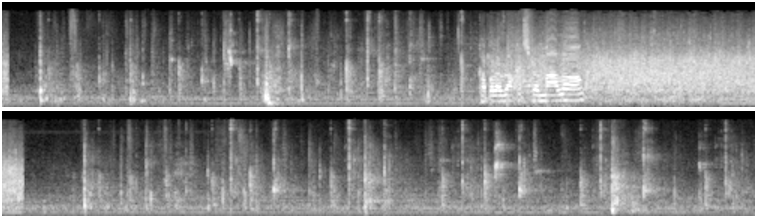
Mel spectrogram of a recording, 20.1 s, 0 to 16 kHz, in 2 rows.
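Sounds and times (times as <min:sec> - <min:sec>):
crowd applause: 0:06.5 - 0:10.4.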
